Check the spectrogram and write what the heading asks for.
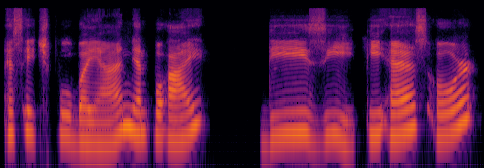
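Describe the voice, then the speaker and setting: A woman's voice: mid-range voice, lively intonation, slow, dry recording, studio quality. A woman from the Philippines teaching Korean over a video call, patiently coaching students and repeating sounds. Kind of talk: online class teaching.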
